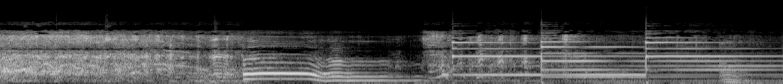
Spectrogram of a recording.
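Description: Clock chimes strike the hour in a few resonant, overlapping strikes that hum and sustain, following an opening of rough, breathy noise and wavering tones that could be a chuckling voice.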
